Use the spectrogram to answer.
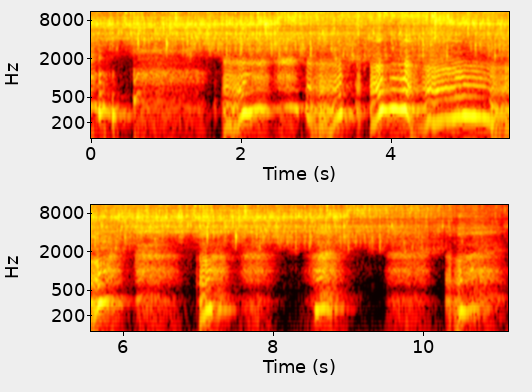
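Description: Urine splashes in a steady, hissing liquid stream during a bath, running continuously beneath intermittent vocal sounds.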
